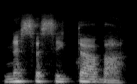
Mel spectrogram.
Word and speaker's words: necesitaba: to work on is make sure you sound every letter in every word. So necesitaba. Okay. I think you have a tendency to, when you come to a long word, miss a chunk out in the middle.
